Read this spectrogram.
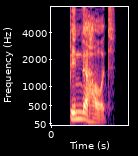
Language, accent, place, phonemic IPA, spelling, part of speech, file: German, Germany, Berlin, /ˈbɪndəhaʊ̯t/, Bindehaut, noun, De-Bindehaut.ogg
- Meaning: conjunctiva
